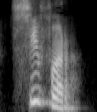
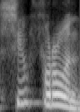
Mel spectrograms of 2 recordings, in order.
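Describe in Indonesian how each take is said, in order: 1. Kata ini berakhir polos, tanpa akhiran kasus. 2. Kata ini berakhir dengan akhiran -un. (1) "Dengan disukunkan setiap akhirnya" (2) "tidak usah dibaca sifrun"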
